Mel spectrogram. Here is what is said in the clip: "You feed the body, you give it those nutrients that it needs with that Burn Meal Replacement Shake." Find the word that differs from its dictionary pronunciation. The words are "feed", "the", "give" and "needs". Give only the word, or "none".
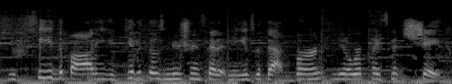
none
